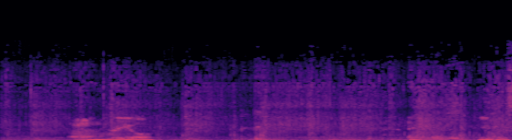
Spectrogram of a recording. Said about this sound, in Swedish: det här är ljudet från när han liksom med sin hand bara så gröper ut ekollon ur väggen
